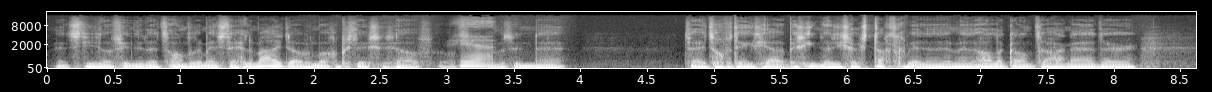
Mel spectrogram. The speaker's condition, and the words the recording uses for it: Parkinson's disease. En daaronder heb ik een soort kaakspasme.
